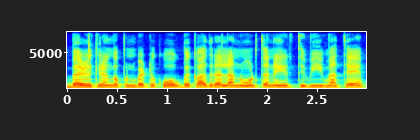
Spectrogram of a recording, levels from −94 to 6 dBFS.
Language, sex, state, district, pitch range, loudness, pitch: Kannada, female, Karnataka, Chamarajanagar, 210-215 Hz, -15 LUFS, 210 Hz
